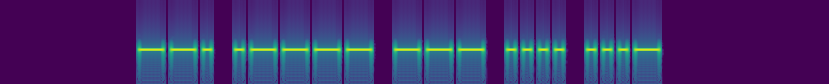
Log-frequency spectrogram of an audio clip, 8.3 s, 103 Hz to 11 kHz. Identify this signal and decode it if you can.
Morse code, heard as a keyed tone, about 15 wpm, 700 Hz. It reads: G1OHV
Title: DXCC-100 Call Signs - 5 Characters - Repeated 2x - 15wpm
